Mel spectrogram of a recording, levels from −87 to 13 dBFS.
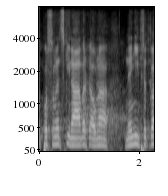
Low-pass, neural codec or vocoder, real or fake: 7.2 kHz; codec, 24 kHz, 3.1 kbps, DualCodec; fake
